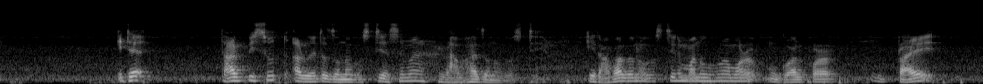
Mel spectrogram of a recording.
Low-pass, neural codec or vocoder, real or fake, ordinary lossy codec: 7.2 kHz; none; real; none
